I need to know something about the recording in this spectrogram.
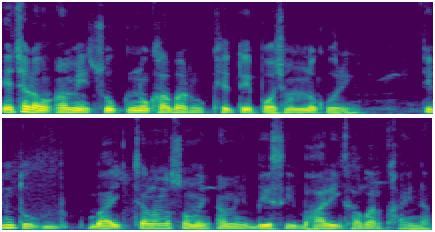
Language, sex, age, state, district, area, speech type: Bengali, male, 45-60, West Bengal, Bankura, urban, spontaneous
